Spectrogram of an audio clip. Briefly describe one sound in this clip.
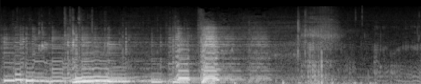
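An electric guitar plays a few notes.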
